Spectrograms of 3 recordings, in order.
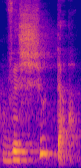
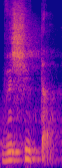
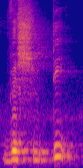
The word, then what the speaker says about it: Vishuddha: the Indian part of the world okay now vishuddha who you're an Aquarius love it is spelled B uh this is the Rasheeda this symbol vishuddha this is the throat chakra also known as visshuddhi how do you spell it v i SH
